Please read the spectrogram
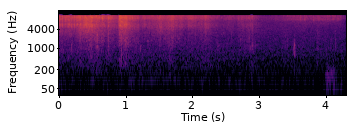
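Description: Footsteps crunching through dry grass on a stony path, with some rustling, growing steadily fainter as the walker moves away.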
